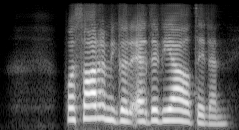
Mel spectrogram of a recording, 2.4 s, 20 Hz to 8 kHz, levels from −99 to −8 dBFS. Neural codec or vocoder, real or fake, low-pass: codec, 16 kHz, 0.2 kbps, FocalCodec; fake; 7.2 kHz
